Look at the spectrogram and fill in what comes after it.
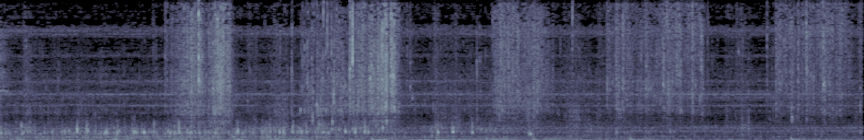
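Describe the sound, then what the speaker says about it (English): A pot of seasoned liquid for Jamaican gungo rice and peas boils steadily after rice is added, with a continuous close bubbling hiss and no talking. "So now I'm gonna add my rice."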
